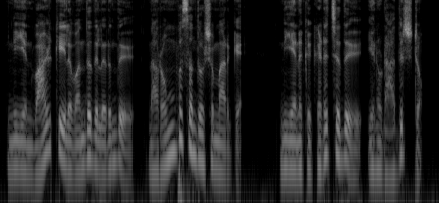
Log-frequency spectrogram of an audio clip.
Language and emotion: Tamil, happy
